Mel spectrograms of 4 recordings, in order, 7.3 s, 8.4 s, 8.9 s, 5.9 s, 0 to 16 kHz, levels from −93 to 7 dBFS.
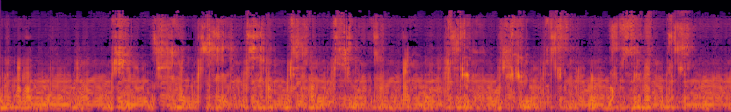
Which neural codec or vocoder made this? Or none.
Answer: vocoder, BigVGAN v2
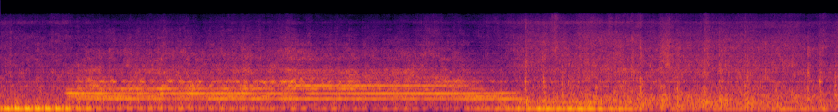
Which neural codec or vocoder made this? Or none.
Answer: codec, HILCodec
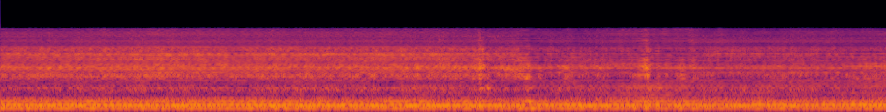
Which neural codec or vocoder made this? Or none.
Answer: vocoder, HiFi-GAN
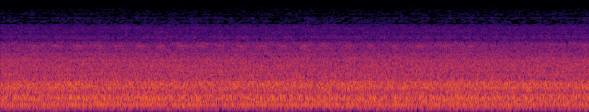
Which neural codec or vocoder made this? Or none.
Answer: none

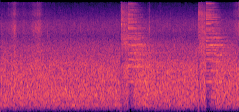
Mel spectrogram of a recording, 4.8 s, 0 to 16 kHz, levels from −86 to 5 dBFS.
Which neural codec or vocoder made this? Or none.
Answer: none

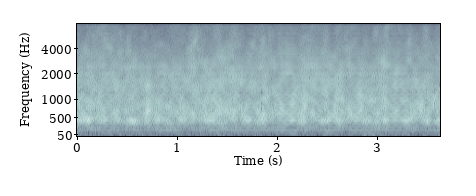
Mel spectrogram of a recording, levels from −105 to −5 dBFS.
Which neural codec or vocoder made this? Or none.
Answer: vocoder, Vocos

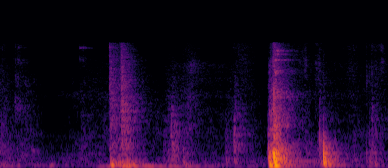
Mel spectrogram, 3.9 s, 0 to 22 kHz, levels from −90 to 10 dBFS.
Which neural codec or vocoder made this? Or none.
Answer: none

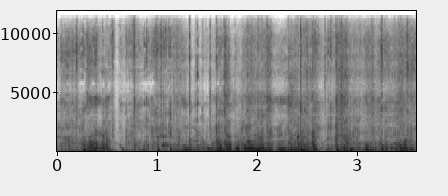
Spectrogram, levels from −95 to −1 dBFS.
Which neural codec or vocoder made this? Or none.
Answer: codec, SNAC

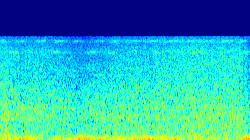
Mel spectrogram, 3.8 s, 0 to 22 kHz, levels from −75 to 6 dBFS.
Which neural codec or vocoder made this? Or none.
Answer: none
